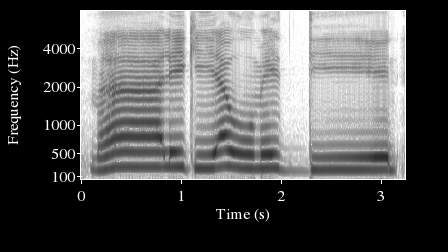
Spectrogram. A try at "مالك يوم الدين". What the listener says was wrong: اچھا تھوڑا سا مالک یوم، تھوڑا جھٹکا سا محسوس ہوا، سختی جیسا. مالک یوم الدین، حرف لین جو ہوتا ہے نا نرمی سے پڑھتے ہیں. مالک یوم الدین.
